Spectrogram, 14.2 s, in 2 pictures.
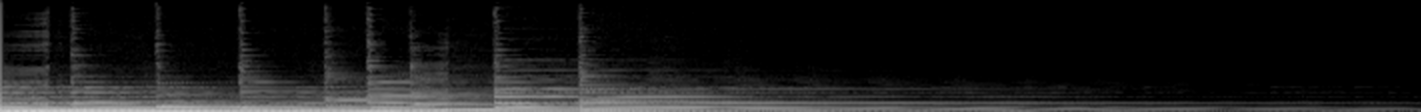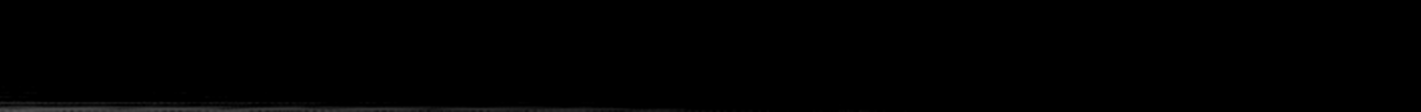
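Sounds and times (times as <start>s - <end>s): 
strings: 0.0s - 5.2s
bells: 0.0s - 6.2s.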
